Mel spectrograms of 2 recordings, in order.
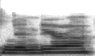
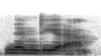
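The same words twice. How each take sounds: First: The name is said the plain English way. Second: The name is said with an Elvish pronunciation. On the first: "it's just Nindira" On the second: "like an elfish is Nindira"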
